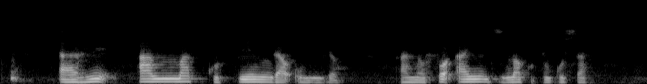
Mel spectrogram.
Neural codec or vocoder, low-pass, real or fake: codec, 16 kHz, 2 kbps, FunCodec, trained on Chinese and English, 25 frames a second; 7.2 kHz; fake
